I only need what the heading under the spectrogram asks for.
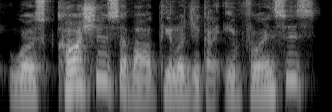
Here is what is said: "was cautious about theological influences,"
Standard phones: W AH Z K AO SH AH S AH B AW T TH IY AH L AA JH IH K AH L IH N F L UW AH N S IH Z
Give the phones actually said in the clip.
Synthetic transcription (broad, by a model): W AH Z K AO SH AH S AH B AW T TH IY AH L AA JH IH K AH L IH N F L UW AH N S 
